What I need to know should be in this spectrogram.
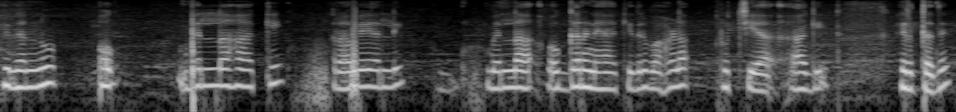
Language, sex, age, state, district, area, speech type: Kannada, female, 45-60, Karnataka, Dakshina Kannada, rural, spontaneous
